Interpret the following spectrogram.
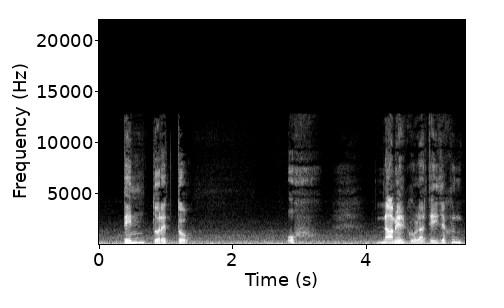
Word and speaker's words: Tintoretto: আচ্ছা, টিনটোরিয়ার ইটালিয়ান উচ্চারণ কি মশাই? টিনটোরিয়ার কিছু নেই, টিনটোরেটর আছে। ওই হলো Tintoretto.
